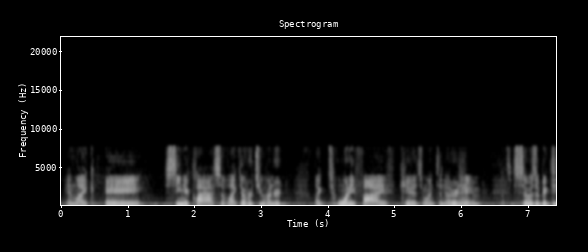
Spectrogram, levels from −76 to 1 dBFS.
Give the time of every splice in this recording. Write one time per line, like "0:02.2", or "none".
0:02.7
